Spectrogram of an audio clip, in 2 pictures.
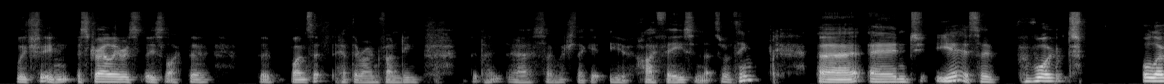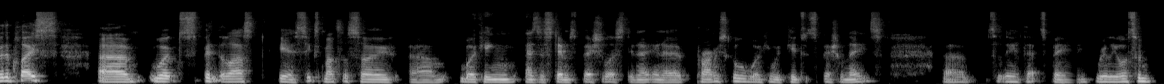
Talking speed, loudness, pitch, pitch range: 195 wpm, -23 LUFS, 115 Hz, 110-130 Hz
